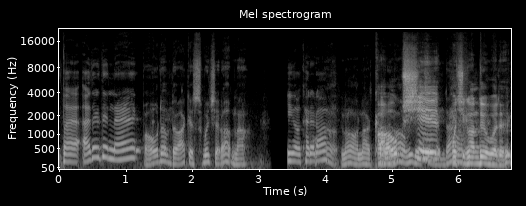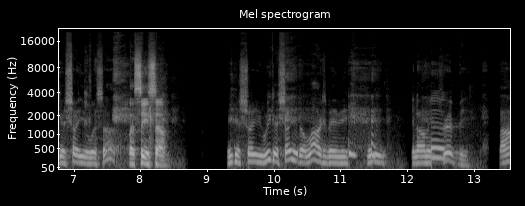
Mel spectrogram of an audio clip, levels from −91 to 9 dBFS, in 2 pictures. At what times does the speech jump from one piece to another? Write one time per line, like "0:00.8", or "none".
0:12.4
